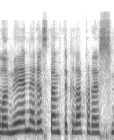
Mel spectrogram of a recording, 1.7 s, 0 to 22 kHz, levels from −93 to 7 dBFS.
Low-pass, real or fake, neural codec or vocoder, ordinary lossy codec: 14.4 kHz; fake; codec, 44.1 kHz, 3.4 kbps, Pupu-Codec; Opus, 16 kbps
